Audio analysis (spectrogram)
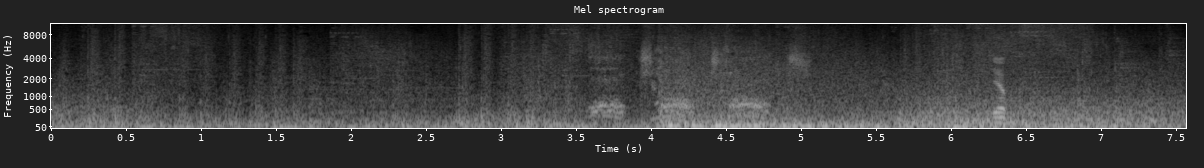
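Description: Ork mega cannon fire in Battlefleet Gothic Armada, deep booming blasts rumbling under a brief spoken word, with a heavier surge of explosive impacts midway and mechanical clanks in the mix.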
